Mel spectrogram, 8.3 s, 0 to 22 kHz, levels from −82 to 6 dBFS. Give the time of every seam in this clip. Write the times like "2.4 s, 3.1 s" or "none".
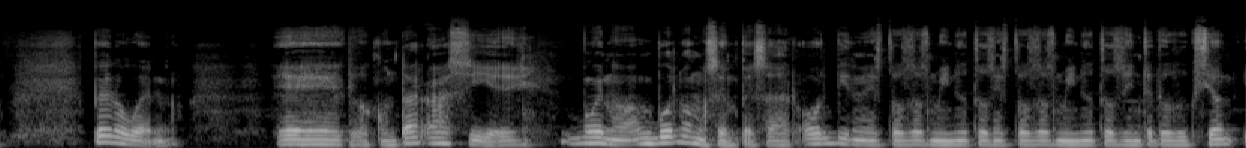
2.3 s, 6.6 s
